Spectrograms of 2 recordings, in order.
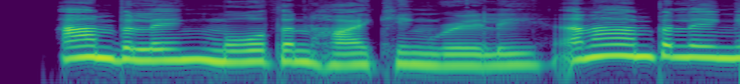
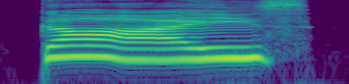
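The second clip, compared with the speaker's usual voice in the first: Guys! called out louder and higher; a little louder; 7 semitones higher, 6 dB louder than usual. Acted. Carly calling to her arguing friends, louder. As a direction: raise your voice to get their attention. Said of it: "Carly repeated a little louder".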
